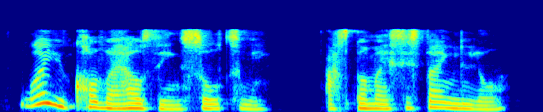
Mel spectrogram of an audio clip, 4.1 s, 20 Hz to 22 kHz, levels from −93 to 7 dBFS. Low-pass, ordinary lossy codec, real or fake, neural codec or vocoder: 7.2 kHz; none; fake; codec, 16 kHz, 2 kbps, FunCodec, trained on Chinese and English, 25 frames a second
